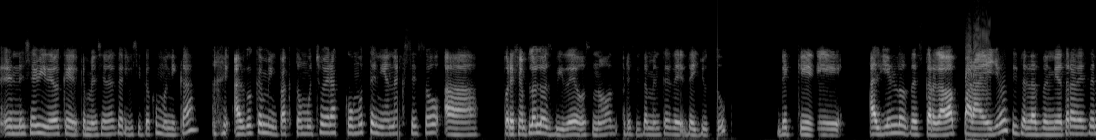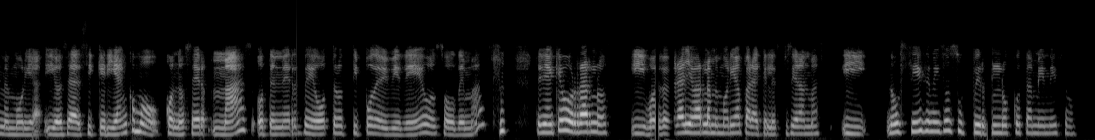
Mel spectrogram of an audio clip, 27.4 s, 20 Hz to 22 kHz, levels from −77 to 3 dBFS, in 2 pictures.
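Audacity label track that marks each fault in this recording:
4.970000	4.990000	dropout 19 ms
8.970000	8.970000	pop -21 dBFS
12.070000	12.570000	clipped -21 dBFS
17.410000	17.410000	pop -21 dBFS
21.890000	21.940000	dropout 47 ms

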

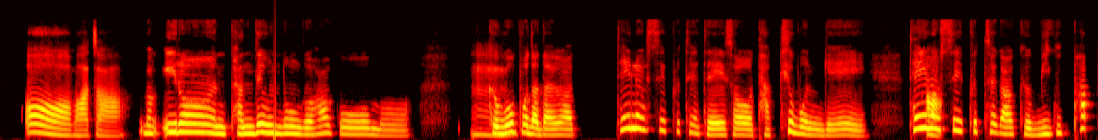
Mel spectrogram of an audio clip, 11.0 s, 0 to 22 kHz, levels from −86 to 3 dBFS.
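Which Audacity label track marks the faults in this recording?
2.740000	2.750000	dropout 12 ms

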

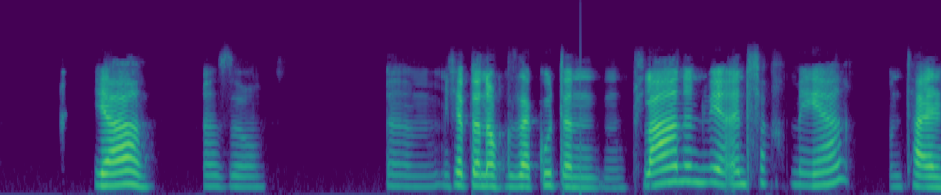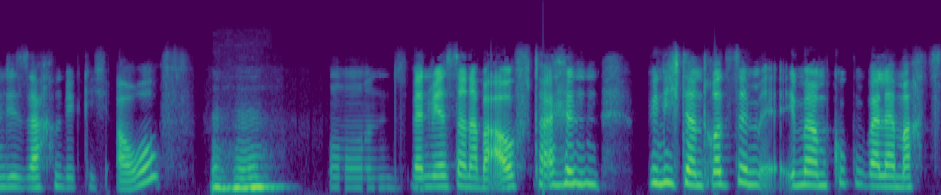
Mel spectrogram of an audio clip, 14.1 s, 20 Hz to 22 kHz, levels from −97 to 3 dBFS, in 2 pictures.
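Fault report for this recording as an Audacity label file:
4.350000	4.350000	dropout 4 ms
11.130000	11.140000	dropout 6.9 ms

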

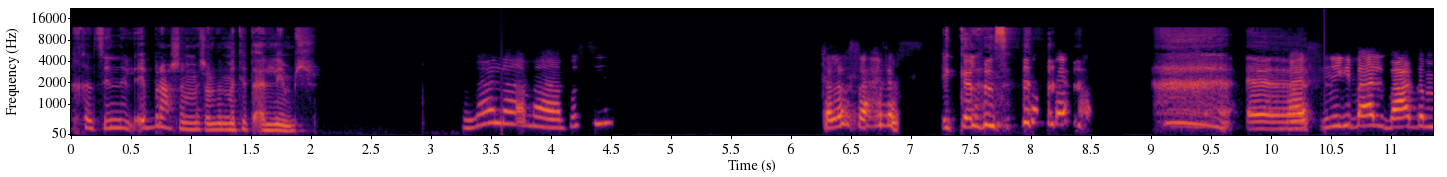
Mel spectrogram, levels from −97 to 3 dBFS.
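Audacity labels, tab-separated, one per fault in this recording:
3.580000	3.590000	dropout 7.8 ms
10.440000	10.440000	pop -23 dBFS

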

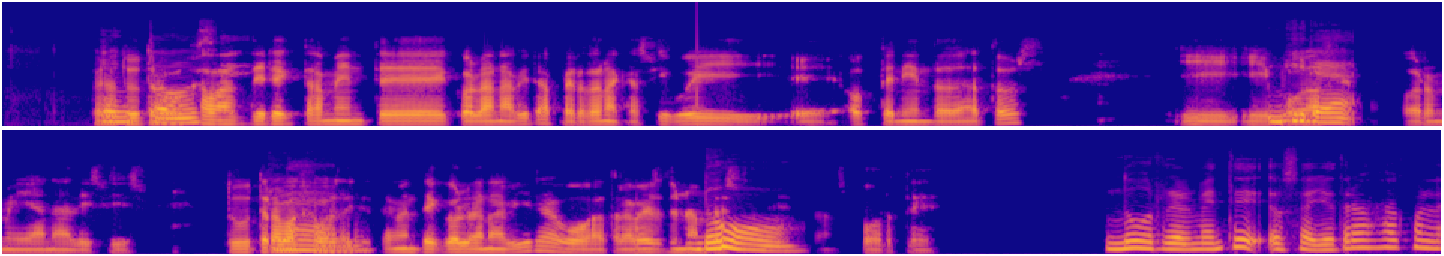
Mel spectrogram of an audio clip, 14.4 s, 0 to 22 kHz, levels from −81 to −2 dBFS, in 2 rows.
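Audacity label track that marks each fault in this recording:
3.470000	3.470000	pop -10 dBFS

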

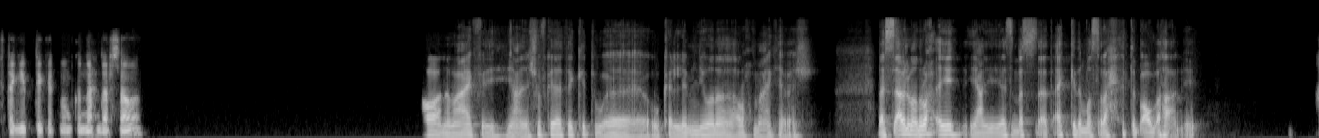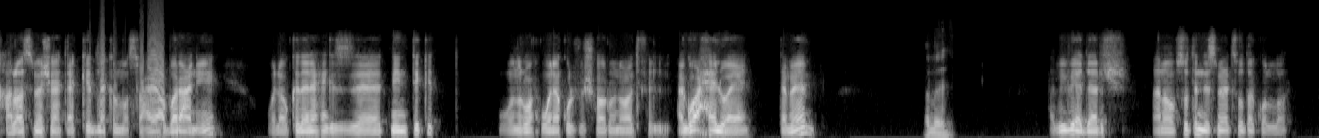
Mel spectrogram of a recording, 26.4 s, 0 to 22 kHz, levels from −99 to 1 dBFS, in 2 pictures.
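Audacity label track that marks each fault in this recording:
14.080000	14.830000	clipped -18 dBFS

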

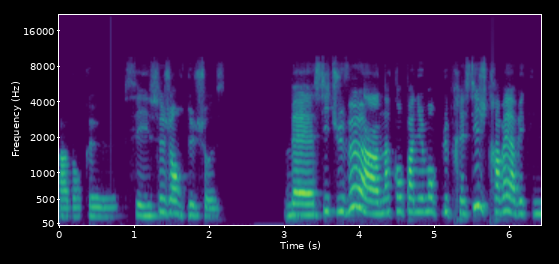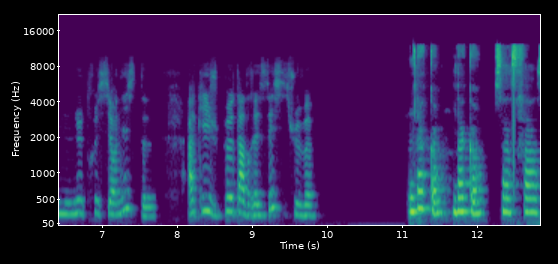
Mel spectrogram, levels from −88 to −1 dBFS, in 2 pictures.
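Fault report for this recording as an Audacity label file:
0.680000	0.680000	pop -30 dBFS
5.770000	5.770000	pop -13 dBFS

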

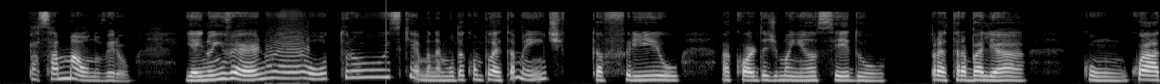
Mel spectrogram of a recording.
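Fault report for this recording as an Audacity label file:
2.640000	3.100000	clipped -19.5 dBFS
3.860000	3.860000	pop -7 dBFS

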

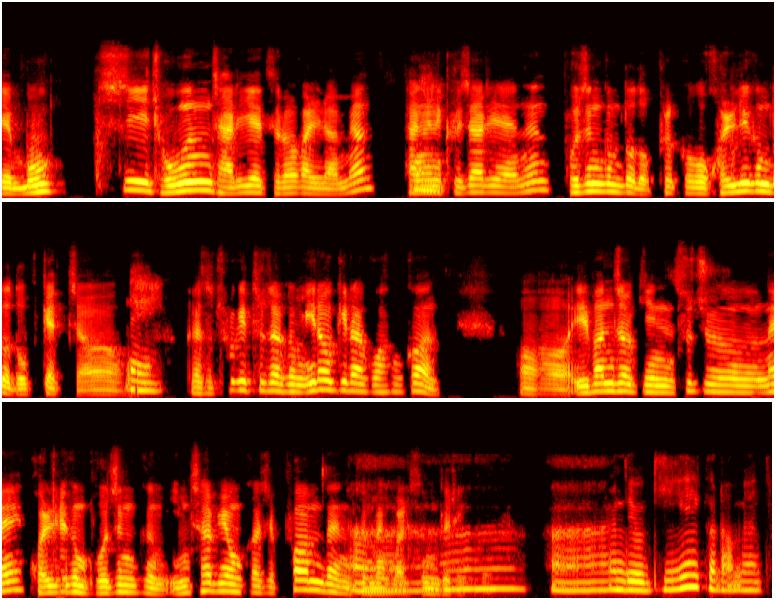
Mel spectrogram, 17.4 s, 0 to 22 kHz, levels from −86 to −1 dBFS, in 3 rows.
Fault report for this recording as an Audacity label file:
9.810000	9.810000	dropout 4.6 ms

